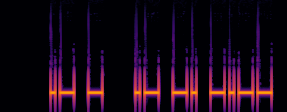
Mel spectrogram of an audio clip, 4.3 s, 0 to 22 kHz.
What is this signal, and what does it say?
Morse code, heard as a keyed tone, about 17 wpm, 700 Hz. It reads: AT ANY
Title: Sentences from Top 900 Words 17wpm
